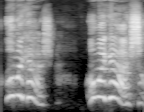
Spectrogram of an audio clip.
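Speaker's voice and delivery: freaked-out excitement. Retold or imitated. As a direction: gush it out in a breathless thrill. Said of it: "she freaked out".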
